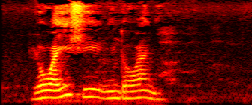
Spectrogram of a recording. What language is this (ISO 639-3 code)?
cjk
